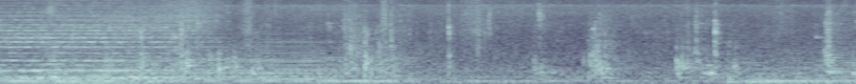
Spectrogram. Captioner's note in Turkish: Kütük yontma sesleri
